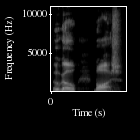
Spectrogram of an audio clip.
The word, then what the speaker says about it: Hugo Boss: black his longtime sponsor who go boss now Hugo Boss the Germans we pronounce it in Alf Doge Mario Schumann's watching will tell you it's Hugo Boss and they were our outfitter for the McLaren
